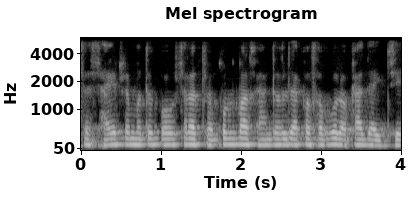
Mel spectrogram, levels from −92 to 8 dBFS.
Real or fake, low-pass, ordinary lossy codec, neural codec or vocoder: fake; 5.4 kHz; none; codec, 16 kHz, 4.8 kbps, FACodec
